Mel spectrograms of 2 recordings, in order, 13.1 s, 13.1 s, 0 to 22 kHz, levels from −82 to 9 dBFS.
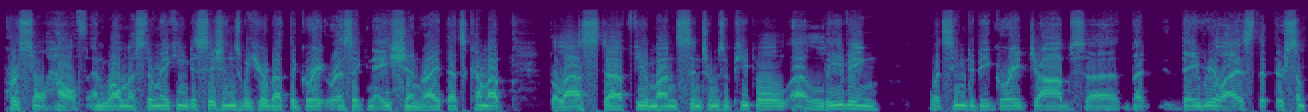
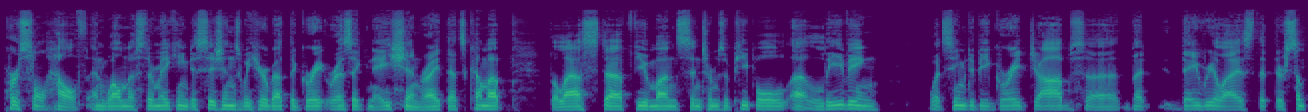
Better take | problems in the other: second | distortion; heavy; 6 dB below the speech

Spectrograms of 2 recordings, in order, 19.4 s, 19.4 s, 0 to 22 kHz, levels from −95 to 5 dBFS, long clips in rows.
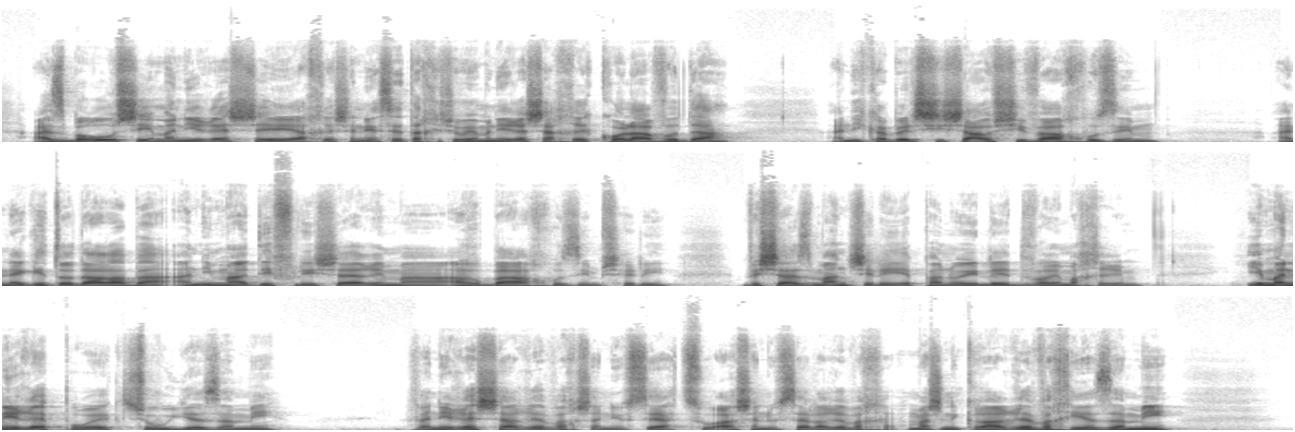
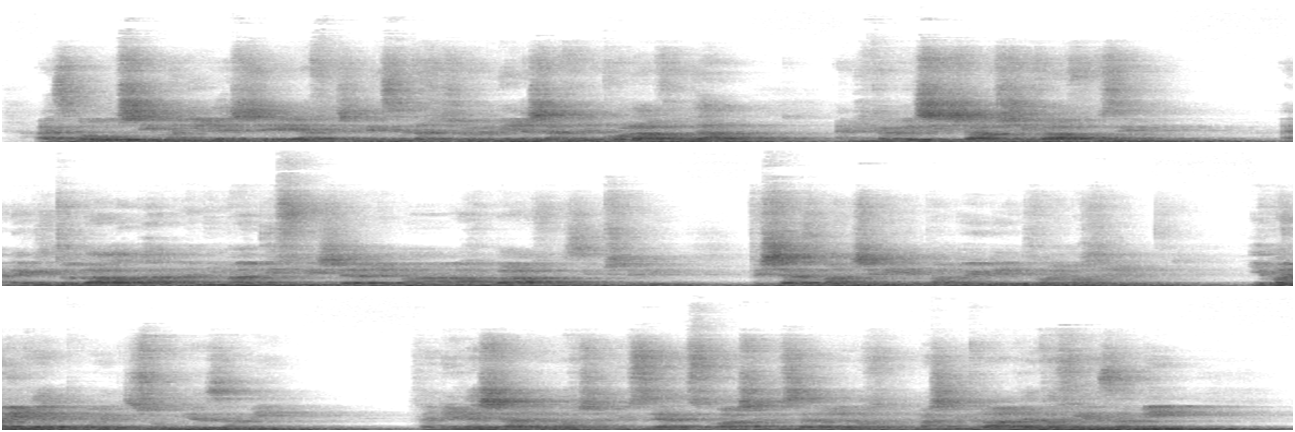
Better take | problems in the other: first | off-mic speech; far // room echo; strong; dies away in 1.6 s

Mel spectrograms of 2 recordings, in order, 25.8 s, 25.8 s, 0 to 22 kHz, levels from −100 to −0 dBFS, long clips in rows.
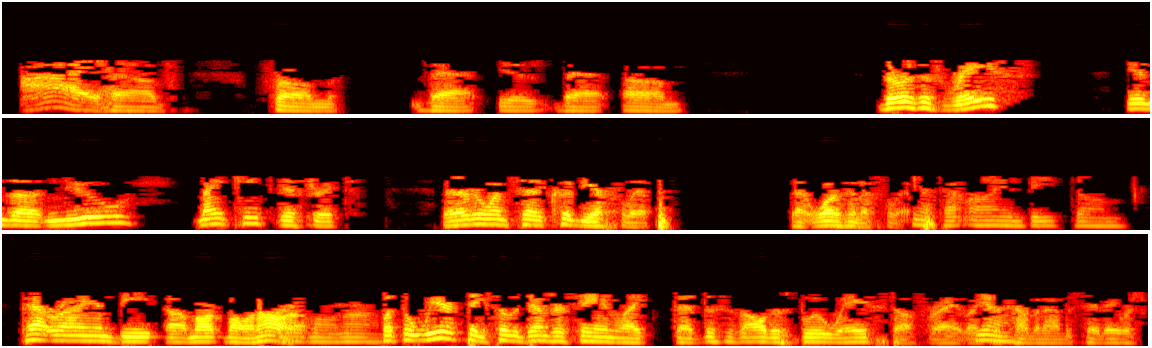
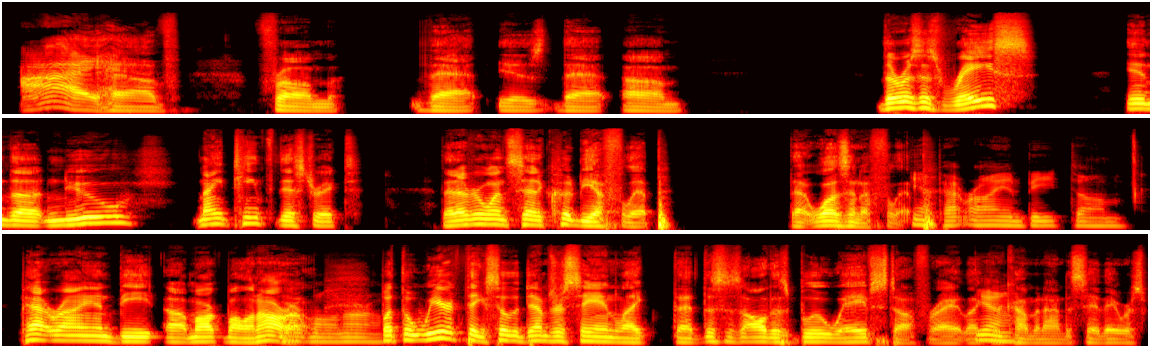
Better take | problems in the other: second | garbled, watery; badly; nothing above 3 kHz

